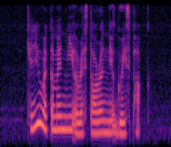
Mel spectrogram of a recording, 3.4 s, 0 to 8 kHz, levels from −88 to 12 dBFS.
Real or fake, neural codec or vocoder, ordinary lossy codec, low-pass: real; none; none; 7.2 kHz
